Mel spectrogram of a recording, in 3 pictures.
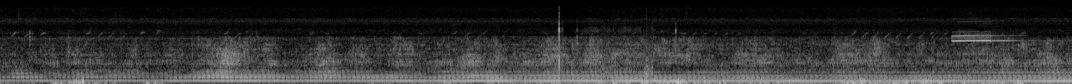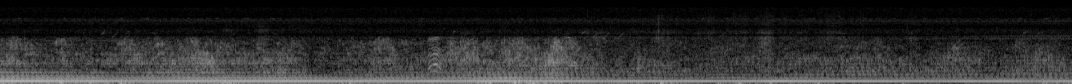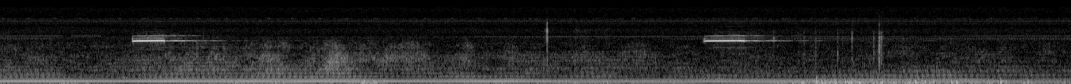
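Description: Three short single blasts of a dog-training whistle, each a flat high tone about half a second long. The first, about ten seconds in, is faint; the two near the end are loud. They fit a handler's stop whistle to a retriever swimming a water blind. Under them a steady low hum runs throughout, with faint scattered murmur.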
